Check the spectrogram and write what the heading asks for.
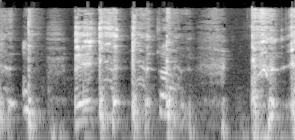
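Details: Adult deliberately forces several harsh cough bursts while eating with his wife as a prank, not from illness; cough.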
